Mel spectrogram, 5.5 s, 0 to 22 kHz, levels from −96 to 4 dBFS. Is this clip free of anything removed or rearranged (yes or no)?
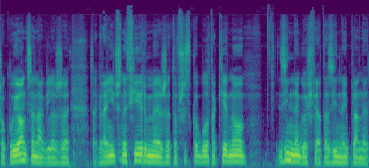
yes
